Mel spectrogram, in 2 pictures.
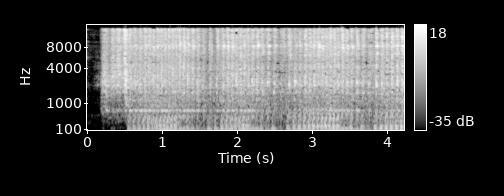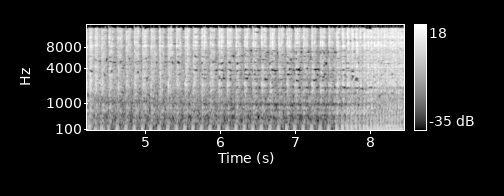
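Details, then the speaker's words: TVS Apache RTR 4V motorcycle, engine oil only 400 ml of 1200 ml because it is burning oil: starts up, then fast metallic chatter over the idle about three beats a second; timing chain rattle. "তো আপনারাই শুনলেন বাইকটির engine থেকে কি পরিমাণে bad noise আসতেছে।"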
